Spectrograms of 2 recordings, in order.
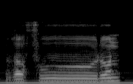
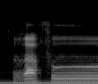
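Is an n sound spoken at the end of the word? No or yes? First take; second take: yes; no. First: The word ends with a clear n sound. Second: The word ends without any n sound. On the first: The word stands on its own. "we will pronounce the noon tanween and say it as Ghafurun" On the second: The word is followed by a ra. "we will not pronounce the tanween here and only say Ghafur"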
